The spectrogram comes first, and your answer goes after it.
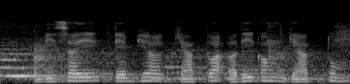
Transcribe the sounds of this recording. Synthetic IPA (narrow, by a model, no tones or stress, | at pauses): bisəjet̪ebʱjʌɡjãt̪waʔəd̪ʱikɔmɡjãt̪ːum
